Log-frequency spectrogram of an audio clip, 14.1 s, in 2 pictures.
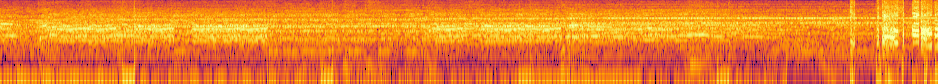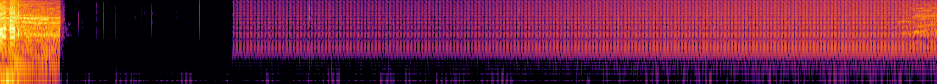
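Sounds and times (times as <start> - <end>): television electrical hum: 0.0 - 7.3, 8.1 - 14.0
loud music: 0.0 - 7.5.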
